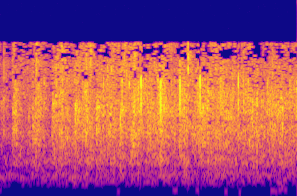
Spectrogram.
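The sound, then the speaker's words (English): Steady audience applause, a dense crackle of many hands clapping at once, holding a fairly even, moderately loud level throughout with no voices standing out. “Before you applaud, listen to the rest of this.”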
